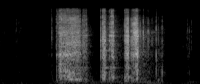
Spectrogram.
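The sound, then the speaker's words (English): Tape rips loudly off a tape dispenser while a box is being taped up: a long rasping pull, then a gap and a second crackling tear. “Is there anybody who doesn't fight with their tape dispenser?”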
